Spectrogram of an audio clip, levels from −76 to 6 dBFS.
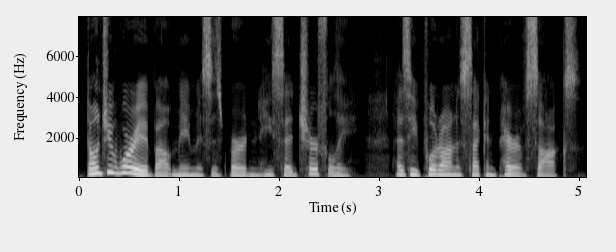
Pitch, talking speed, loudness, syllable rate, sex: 200 Hz, 225 wpm, -19 LUFS, 5.5 syllables/s, female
